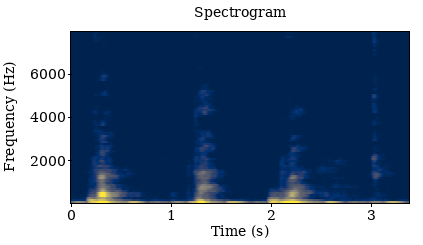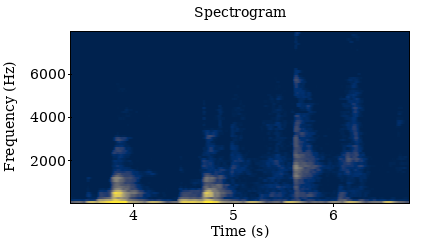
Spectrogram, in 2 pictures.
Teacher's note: the lower lip the upper teeth v v gives you the V sound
